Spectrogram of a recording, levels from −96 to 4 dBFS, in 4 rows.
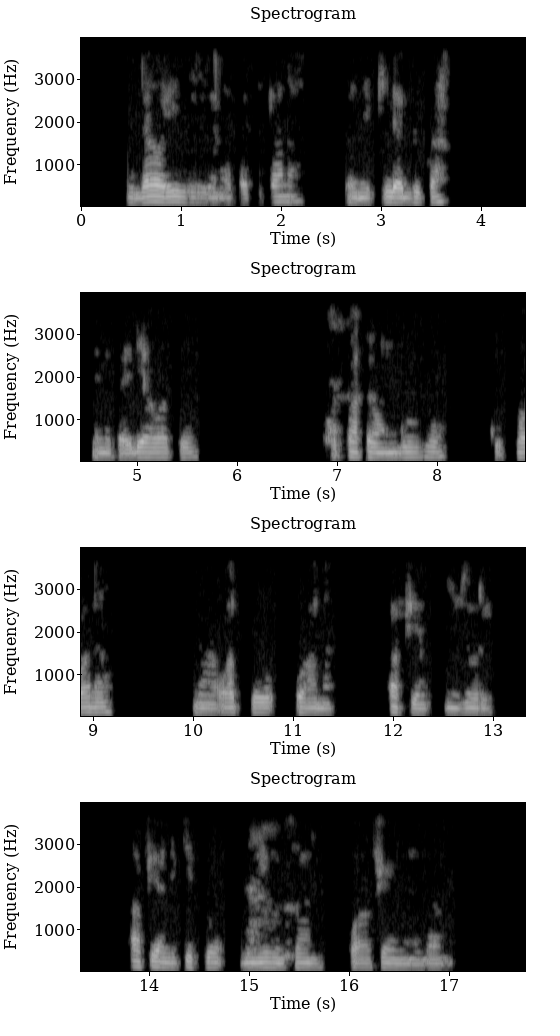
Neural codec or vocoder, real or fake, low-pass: vocoder, 22.05 kHz, 80 mel bands, Vocos; fake; 3.6 kHz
